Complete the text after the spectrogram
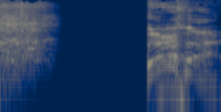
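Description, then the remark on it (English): A single sneeze bursts out as a loud, breathy, noisy blast, followed by a brief silence and then a drawn-out voiced groan or exclamation with wavering pitch. “Whoa, bless you. Bless you.”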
